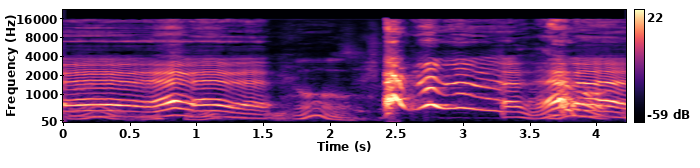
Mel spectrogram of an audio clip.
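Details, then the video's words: Pet dog 'talking' to its owner after a walk, making drawn-out, whining, howl-like sounds that rise and fall in pitch in quick wavering bursts, with a short pause midway and a person's voice nearby. "the TALKING DOG!!!"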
